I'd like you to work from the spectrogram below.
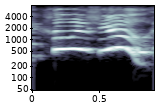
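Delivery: high, loud startled question; shocked confrontation; alarmed demand. Retold or imitated. Couple seeing two cats, high loud startled demand.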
